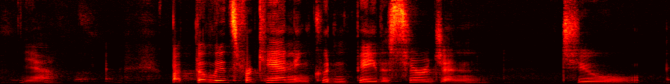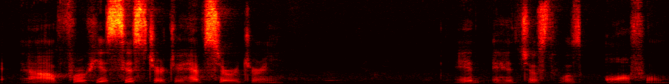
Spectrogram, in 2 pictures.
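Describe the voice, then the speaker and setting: With a Ukrainian accent, a woman at medium pitch speaks at a fairly slow pace with long, frequent pauses. Her intonation stays fairly even, with vocal fry. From Ukraine. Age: 50. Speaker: professor. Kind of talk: lecture with reading aloud.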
